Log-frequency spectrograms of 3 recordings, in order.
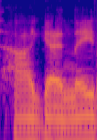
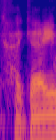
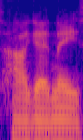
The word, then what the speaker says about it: Hagane: A lot of people commented saying it's Hagane, like split into three sort of parts. I thought it was like Hagane or something, but I guess it's Hagane.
